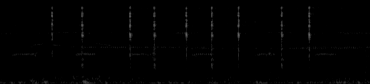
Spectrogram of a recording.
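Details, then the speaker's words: Automotive four-prong relay bench-tested by applying battery voltage to its control circuit: crisp, sharp clicks each time power is applied over a quiet background, showing the control circuit and relay coil switch normally. "you touch the control circuit hear that click that means the control circuit itself is working"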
